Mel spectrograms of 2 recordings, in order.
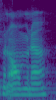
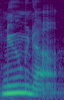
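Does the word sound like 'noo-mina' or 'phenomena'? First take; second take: phenomena; noo-mina. First: The word sounds like 'phenomena'. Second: The word sounds like 'noo-mina'. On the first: The speaker calls it wrong. "but I say" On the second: The speaker calls it right. "I know it's pronounced"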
